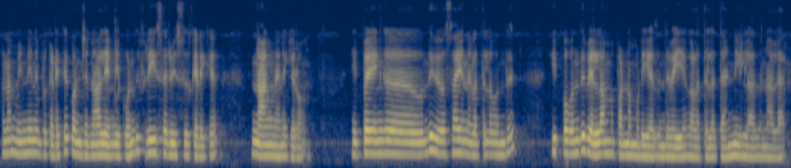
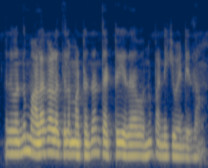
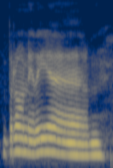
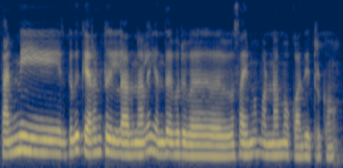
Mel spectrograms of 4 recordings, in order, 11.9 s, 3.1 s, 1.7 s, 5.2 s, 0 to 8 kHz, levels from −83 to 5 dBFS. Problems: none marked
